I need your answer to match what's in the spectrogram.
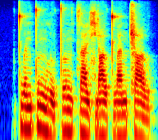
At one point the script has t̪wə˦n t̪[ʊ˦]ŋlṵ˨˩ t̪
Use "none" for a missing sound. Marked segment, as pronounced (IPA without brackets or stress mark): ʊ˥˨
